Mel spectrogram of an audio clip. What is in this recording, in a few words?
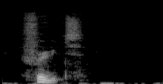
"fruit", English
